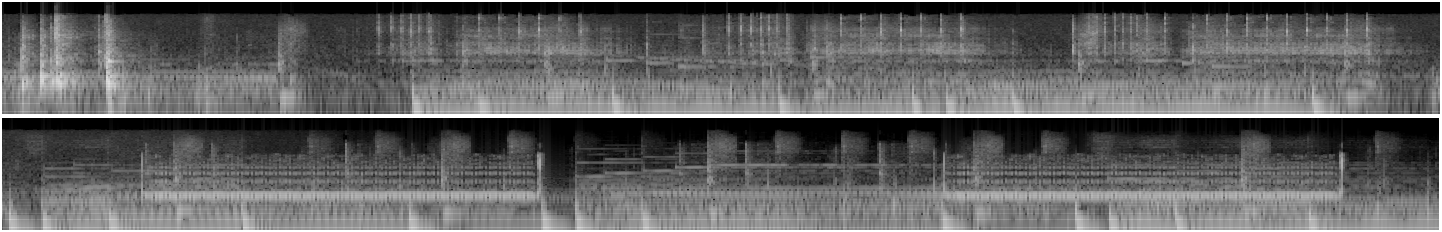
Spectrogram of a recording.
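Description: A telephone call being dialled and ringing: steady electronic tones and repeated ring bursts sound alone, without talk.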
